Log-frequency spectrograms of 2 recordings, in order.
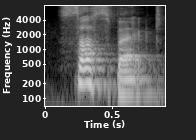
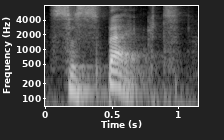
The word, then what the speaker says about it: suspect: Well, it is a verb, and so we should say it is always the person you least suspect. Suspect. The stress is on the second half because it's a verb.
